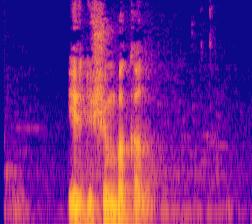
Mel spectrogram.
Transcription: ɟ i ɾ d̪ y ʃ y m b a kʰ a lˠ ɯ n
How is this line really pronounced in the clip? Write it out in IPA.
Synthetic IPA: b i ɾ d̪ y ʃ y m b a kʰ a lˠ ɯ m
